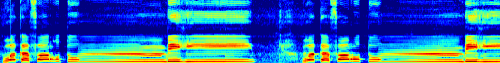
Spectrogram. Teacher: دونوں ہونٹوں کے خشکی والے حصے کو بہت نرمی کے ساتھ ملا کر غنے کی صفت کو بقدر 1 الف کے بڑھا کر خیشوم سے ادا کیا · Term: اخفاء شفوی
